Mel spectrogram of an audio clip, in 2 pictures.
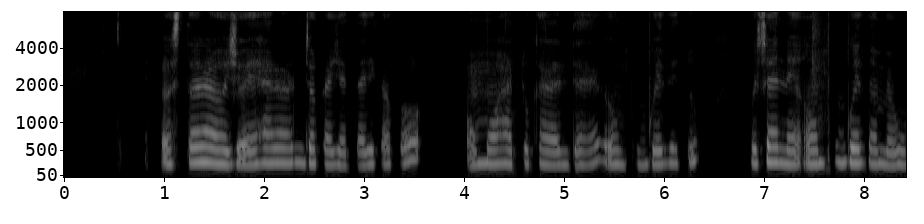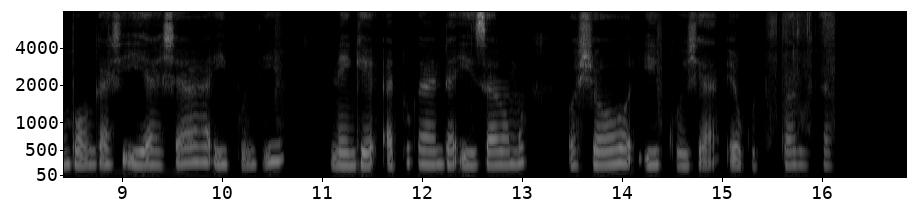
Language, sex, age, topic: Oshiwambo, female, 18-24, finance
